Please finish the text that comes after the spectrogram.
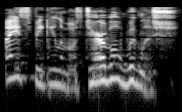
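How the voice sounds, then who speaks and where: Lady doing a gentle old giant from a storybook, proud but muddled, sharp bright sound, jumbled words, sounds far from the mic. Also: mid-range voice, expressive, normal speed, breathy edge, dull audio, pitched above the performer's own voice, heavily acted. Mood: sad, flustered. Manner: mangled grammar and invented words.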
